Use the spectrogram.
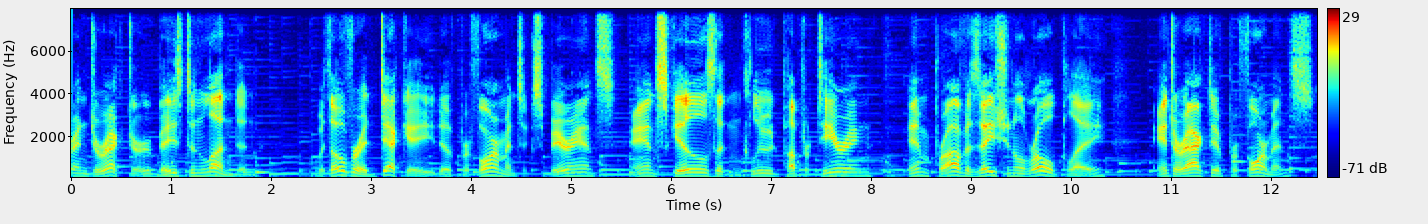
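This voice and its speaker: A man reading scripted podcast credits as host, in a measured and articulate way. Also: fairly high pitch.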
